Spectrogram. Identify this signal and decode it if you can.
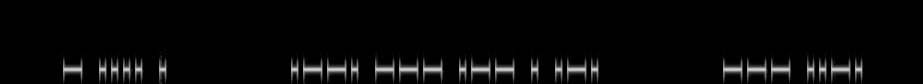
Morse code, heard as a keyed tone, about 20 wpm, 700 Hz. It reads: THE POWER OF
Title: 3x Word-Spacing - Sets of 4 Words - 20wpm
